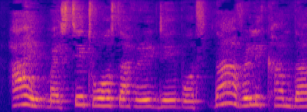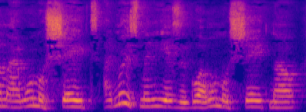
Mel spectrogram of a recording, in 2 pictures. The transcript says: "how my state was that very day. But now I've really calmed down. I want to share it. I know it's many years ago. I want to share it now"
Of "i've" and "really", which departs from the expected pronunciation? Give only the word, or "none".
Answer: none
